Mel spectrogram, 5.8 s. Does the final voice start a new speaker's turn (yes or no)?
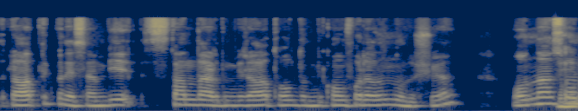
no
